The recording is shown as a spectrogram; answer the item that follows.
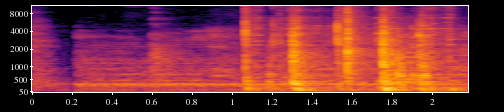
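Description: About five sharp clicks and knocks in the second second, from a glass coffee carafe and a ceramic mug being handled at a drip coffee maker, over a steady low hum.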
